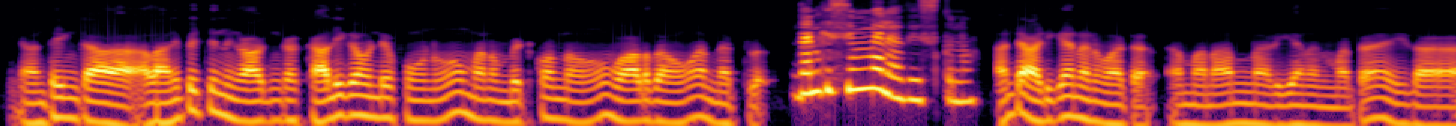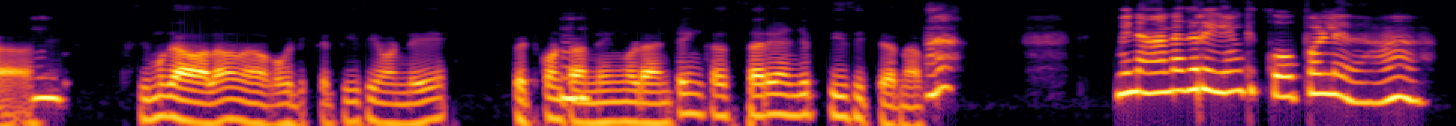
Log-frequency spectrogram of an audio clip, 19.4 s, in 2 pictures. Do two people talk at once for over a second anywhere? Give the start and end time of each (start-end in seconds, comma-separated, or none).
none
